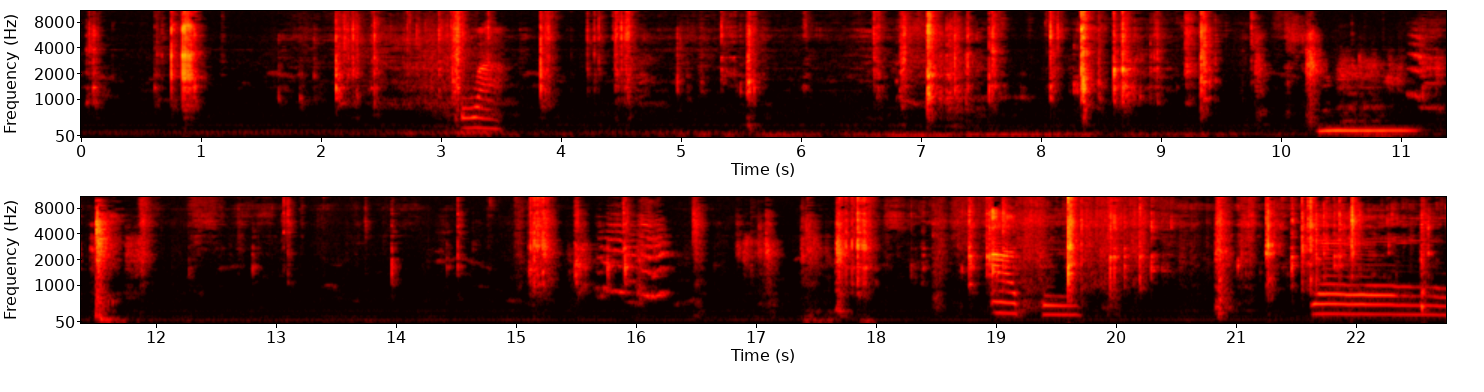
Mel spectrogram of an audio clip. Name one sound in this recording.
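Plastic toy pieces clack and tap together.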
